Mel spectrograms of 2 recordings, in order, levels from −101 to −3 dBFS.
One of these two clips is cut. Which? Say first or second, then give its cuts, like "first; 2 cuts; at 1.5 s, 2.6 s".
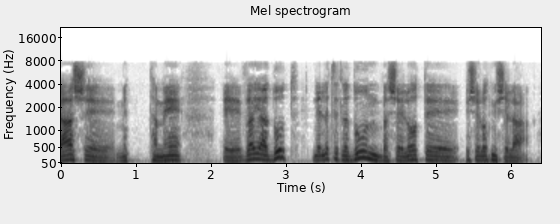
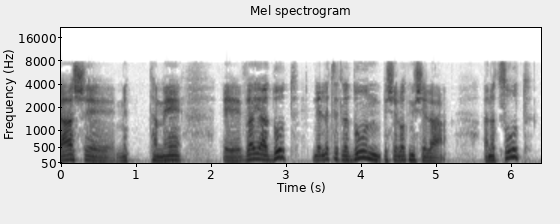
second; 1 cut; at 4.3 s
